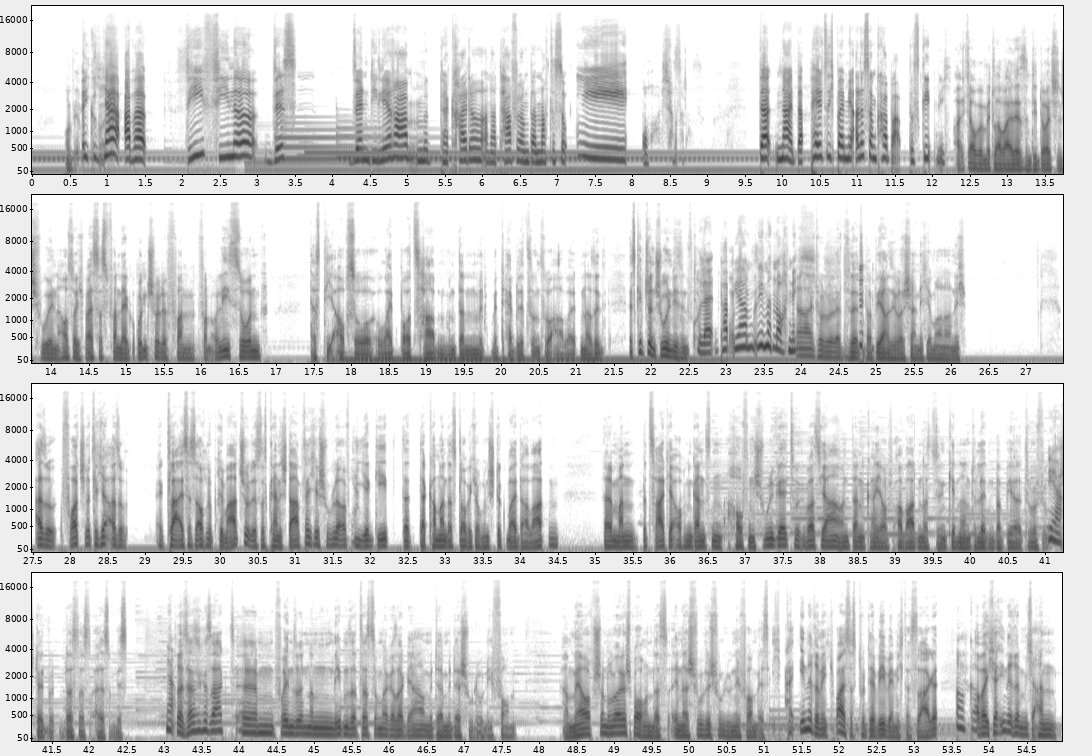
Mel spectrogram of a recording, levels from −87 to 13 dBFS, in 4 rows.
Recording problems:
background music; noticeable; throughout; 15 dB below the speech

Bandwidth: 18.5 kHz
